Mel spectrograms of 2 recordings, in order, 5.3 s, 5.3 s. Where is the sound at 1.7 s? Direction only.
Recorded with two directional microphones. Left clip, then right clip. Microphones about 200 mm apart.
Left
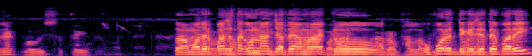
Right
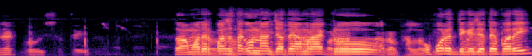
15° right (ahead or behind).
